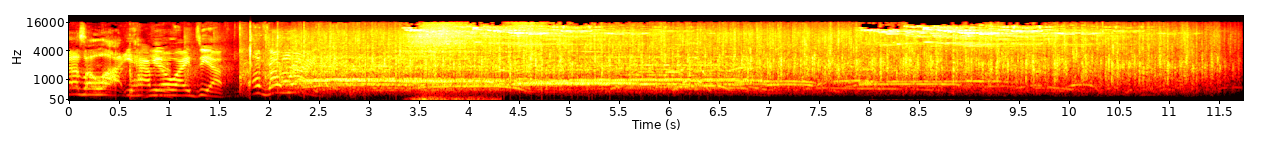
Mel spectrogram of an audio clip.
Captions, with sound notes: Yeah. It does a lot, you have no idea. All right! (audience claps and cheers)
